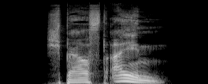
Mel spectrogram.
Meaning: second-person singular present of einsperren
- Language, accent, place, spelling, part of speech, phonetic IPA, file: German, Germany, Berlin, sperrst ein, verb, [ˌʃpɛʁst ˈaɪ̯n], De-sperrst ein.ogg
